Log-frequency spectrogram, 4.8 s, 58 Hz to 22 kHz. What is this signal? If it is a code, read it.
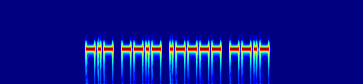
Morse code, heard as a keyed tone, about 30 wpm, 700 Hz. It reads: KQ1Q
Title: USA Call Signs - 4 Characters - Repeated 3x - 30wpm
